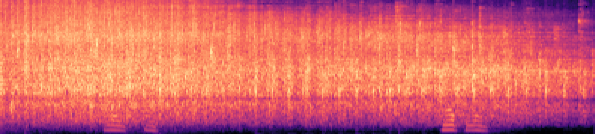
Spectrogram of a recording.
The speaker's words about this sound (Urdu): کچھ مجھے جوش دلاؤ, تالی بجاؤ.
